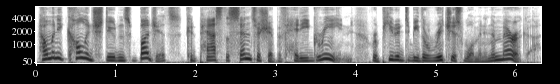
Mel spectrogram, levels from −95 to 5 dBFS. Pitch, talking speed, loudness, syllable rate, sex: 165 Hz, 190 wpm, -19 LUFS, 5.9 syllables/s, male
